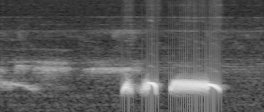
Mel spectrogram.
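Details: Spotted dove trained as a decoy, calling to lure wild doves: soft distant bird twitters, then a loud low phrase of two quick coos and a long vibrating coo falling at its end.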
